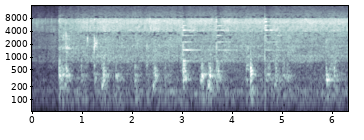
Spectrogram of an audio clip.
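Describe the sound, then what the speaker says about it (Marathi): Onion and chaat mixture made from leftover chapati roasting in a pan, a steady loud sizzle and hiss throughout with the scrape and clink of a spoon stirring at irregular intervals. "थोडासा भाजायचा आता ह्याला चांगलं हलवून घेते"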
